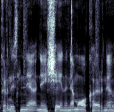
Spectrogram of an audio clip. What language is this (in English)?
Lithuanian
